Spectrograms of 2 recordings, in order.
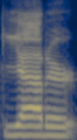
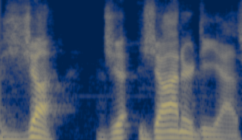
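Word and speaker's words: Yainer Díaz: gonna make that mistake if you look at it on paper for us uh anglos that's you know English speakers it looks like it's with a y That's how you would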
